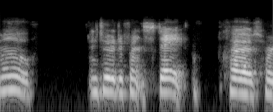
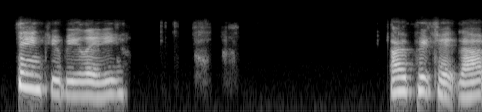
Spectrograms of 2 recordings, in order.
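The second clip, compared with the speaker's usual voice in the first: speech muffled by a full mouth. Thanking the bee lady while eating, talking with your mouth full. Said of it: "I'm talking with my mouth full".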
